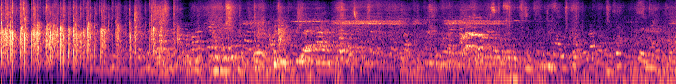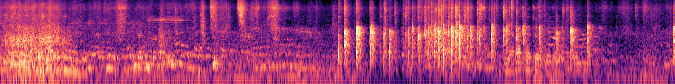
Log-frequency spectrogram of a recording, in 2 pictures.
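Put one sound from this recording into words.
A small crowd of people claps.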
